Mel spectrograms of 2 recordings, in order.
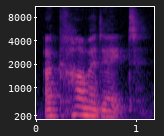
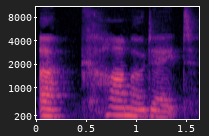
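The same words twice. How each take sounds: First: Said in the usual way. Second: "Accommodate" drawn out slowly, syllable by syllable; slowed-down pronunciation. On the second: Shown as a demonstration. Teacher modelling "Accommodate" for the class, slowed down by syllable. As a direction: stretch each syllable of "Accommodate". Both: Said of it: "with varying degrees of speed".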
